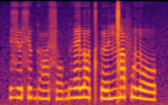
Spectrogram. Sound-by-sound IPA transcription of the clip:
zʉsʉɡʱɑ̤sɔ̤ ɡʱɛlɔtʰø ŋ͡ǀɑfulo

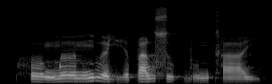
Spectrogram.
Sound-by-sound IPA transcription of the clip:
hoː˧˩ŋmɤː˧nŋu˥˨ə̯ ji˩˧ə̯pa˧˥w suː˧˩k̚buː˩m kʰaː˩j

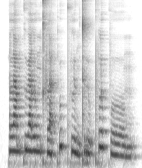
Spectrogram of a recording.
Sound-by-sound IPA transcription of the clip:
la˧mkɯ˧a̯lo˧m kʰla˨˩t̚ʔu˦˥k̚pʰlɯ˨˩ŋ tru˨˩ʔpʰlo˥˩k̚foː˨˩m

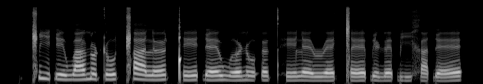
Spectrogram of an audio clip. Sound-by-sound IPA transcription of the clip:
ǁiɗe wa ɳɔʈoǁa lœ ǃe ɗɛ wɤ ɳoʔœt̪ʰelɛ ɹɛ ǀɛɓe ɳɛɓixa ɗɛ

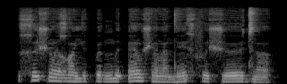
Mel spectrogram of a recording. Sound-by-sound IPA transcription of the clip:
xʏʃõi̯ʁɐ̃ jɪk͡pø ŋ͡mɪ ʔɛ̃u̯ʃɐ̃lã dẽxfʏ ʃøːd͡zɐ̃

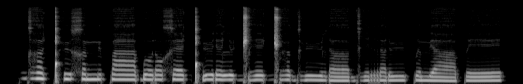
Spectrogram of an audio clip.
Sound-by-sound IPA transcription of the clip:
ɡʱɐǃʰyxœ mʲʊpaːɓo ɾɔxɛǃʼy ɾɪly ɡ͡ǁeːɡ͡ǁœ ɡʱyːl ɾɐːɡʱirɐ ɾyːpɪmʲaː pe

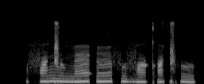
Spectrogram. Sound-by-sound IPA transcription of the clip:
fɑŋ͡ǁu ŋœː ʔɵːfu vɑqʼuǁʰu

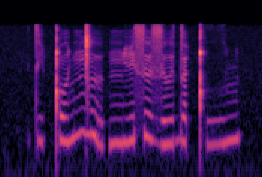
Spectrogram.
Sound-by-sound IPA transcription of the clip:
ti̤ǃoʎŋ͡ǀɯ | ɲisɯ zɯdʌ ǃʰṳʎ

